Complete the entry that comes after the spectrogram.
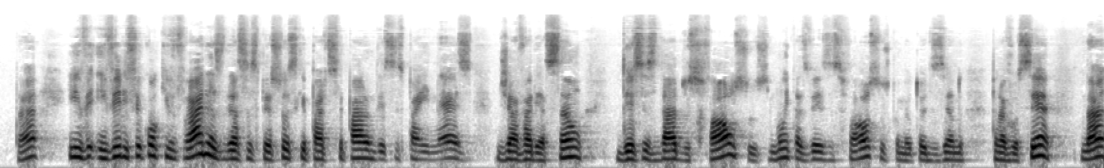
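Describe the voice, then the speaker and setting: Fairly slow, fairly high-pitched male speech with ordinary pitch variation. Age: 60s. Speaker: physician. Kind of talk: interview. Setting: video call. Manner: halting.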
